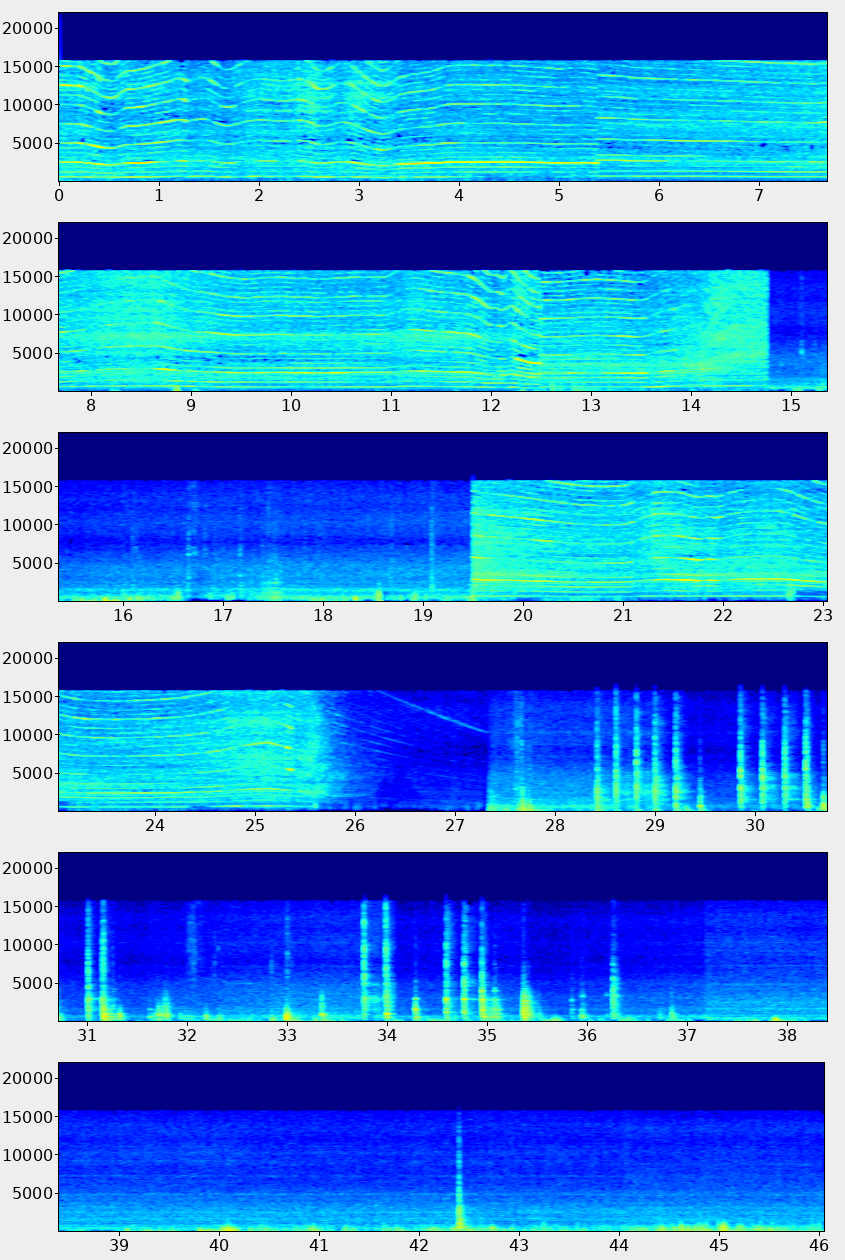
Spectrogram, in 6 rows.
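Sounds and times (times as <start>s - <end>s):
small power tool whining: 0.0s - 14.8s, 19.5s - 26.4s.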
